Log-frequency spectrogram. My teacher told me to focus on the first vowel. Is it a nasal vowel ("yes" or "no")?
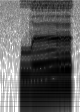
no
